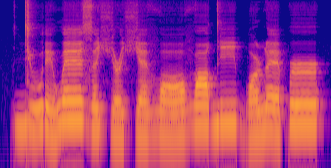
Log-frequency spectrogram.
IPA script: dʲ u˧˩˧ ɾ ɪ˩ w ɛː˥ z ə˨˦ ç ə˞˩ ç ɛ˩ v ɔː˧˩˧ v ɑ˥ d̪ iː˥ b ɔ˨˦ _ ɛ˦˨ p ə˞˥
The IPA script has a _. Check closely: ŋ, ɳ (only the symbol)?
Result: ɳ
